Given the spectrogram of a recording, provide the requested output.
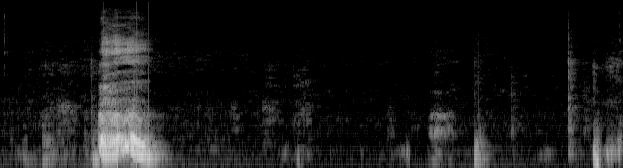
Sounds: Throat clearing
